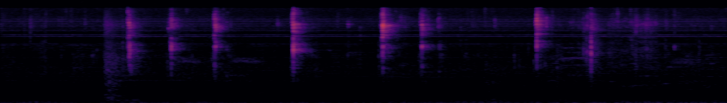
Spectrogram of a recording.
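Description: Mouth sounds of eating chicken by hand: quiet chewing with sharp, irregular lip smacks and clicks, about eight over several seconds.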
